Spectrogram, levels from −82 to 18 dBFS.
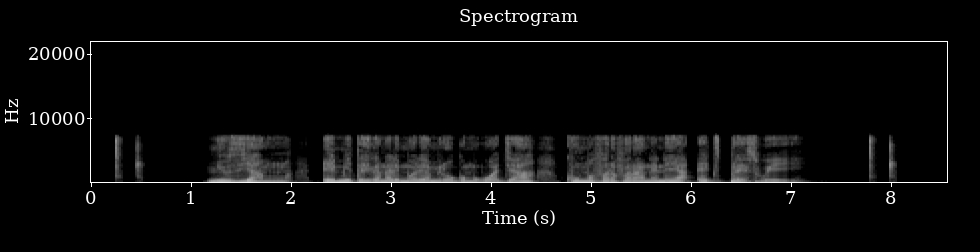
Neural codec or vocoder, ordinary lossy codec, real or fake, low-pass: none; none; real; 7.2 kHz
